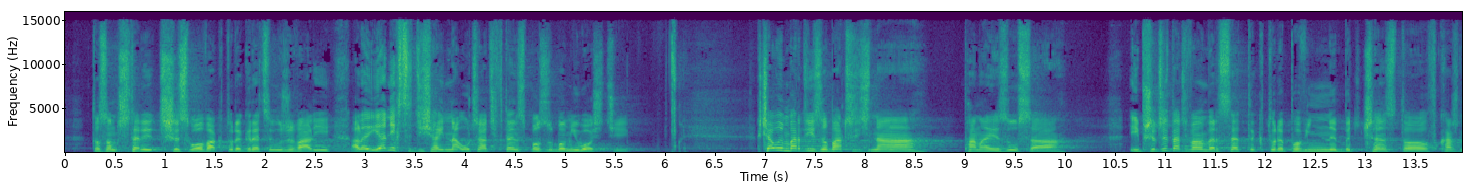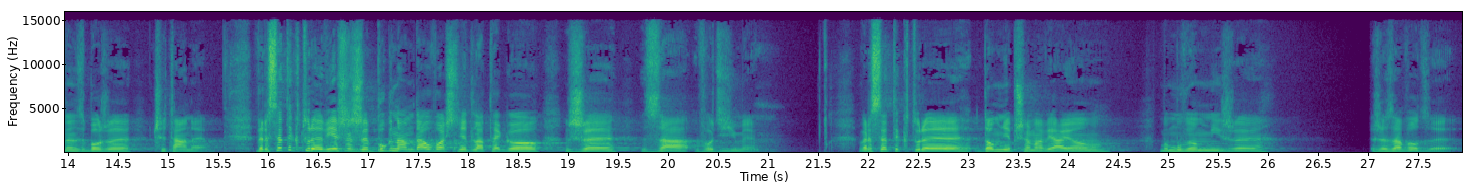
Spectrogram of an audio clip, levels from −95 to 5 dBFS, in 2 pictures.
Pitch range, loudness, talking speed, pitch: 145-190 Hz, -19 LUFS, 125 wpm, 170 Hz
